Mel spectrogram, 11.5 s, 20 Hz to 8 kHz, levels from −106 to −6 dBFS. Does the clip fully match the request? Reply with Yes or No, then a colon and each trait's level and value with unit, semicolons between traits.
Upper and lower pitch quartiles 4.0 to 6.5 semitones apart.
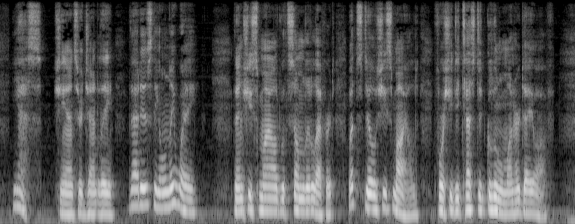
Yes: average, 5.1 semitones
